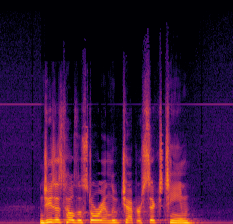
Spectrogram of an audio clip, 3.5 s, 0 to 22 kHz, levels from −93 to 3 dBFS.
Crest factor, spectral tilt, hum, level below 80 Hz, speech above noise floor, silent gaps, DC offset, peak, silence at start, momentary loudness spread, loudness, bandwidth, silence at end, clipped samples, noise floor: 14 dB; -5 dB/octave; none; -54 dBFS; 35 dB; none; under 0.1%; -4 dBFS; 0.6 s; 5 LU; -17 LUFS; 13.5 kHz; 0.6 s; under 0.1%; -51 dBFS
